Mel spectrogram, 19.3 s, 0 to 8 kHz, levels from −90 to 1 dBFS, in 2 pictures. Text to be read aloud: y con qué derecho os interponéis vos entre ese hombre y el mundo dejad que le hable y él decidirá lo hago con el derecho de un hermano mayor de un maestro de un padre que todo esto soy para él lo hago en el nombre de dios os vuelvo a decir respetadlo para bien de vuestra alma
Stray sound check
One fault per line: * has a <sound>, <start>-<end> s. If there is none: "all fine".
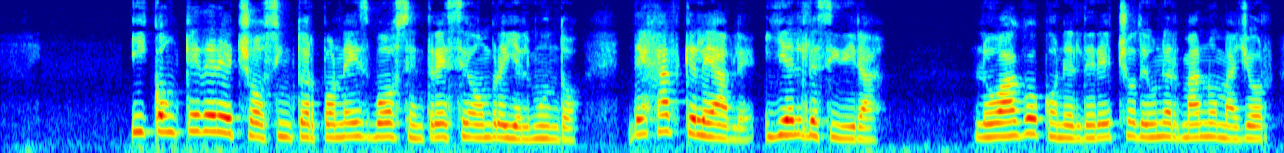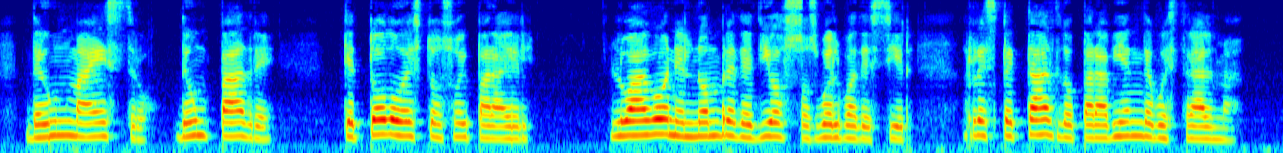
all fine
